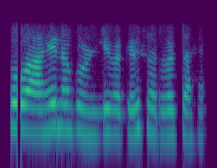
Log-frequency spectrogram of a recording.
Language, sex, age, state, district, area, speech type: Marathi, female, 18-30, Maharashtra, Amravati, rural, conversation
